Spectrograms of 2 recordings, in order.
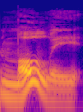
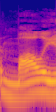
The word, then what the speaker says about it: moly: He says, I've always heard moly, as it has to rhyme with holy. I'm pretty sure Molly is something a tad naughtier.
